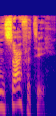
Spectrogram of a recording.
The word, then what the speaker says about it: Sarfati: Jonathan Sarfati. That's how you pronounce it.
